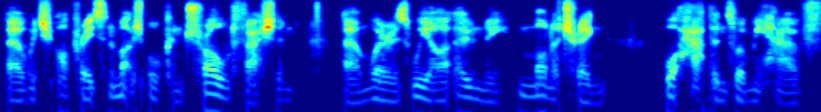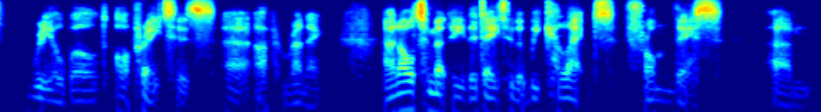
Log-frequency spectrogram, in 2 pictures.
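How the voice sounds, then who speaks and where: A young man, a hydrogeologist, giving a conference talk in a hoarse, recovering voice, hesitant with many ums and restarts. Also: deep voice, fairly bright tone, no echo. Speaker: hydrogeologist presenting at a symposium. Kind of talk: conference talk with filler words.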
